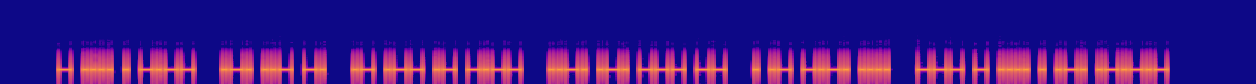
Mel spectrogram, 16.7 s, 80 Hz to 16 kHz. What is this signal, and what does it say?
Morse code, heard as a keyed tone, about 22 wpm, 700 Hz. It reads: THEY RUN AWAY FROM EACH OTHER.
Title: Easy Phrases 22wpm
